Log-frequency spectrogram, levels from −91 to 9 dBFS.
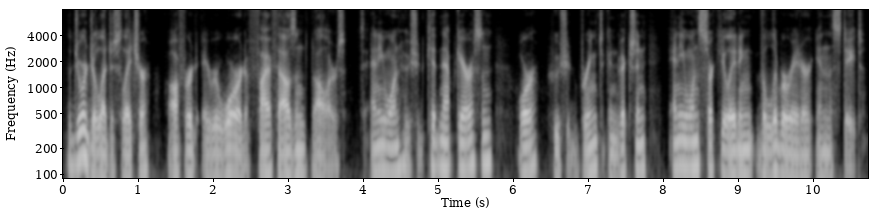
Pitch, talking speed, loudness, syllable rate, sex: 100 Hz, 175 wpm, -20 LUFS, 6.0 syllables/s, male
